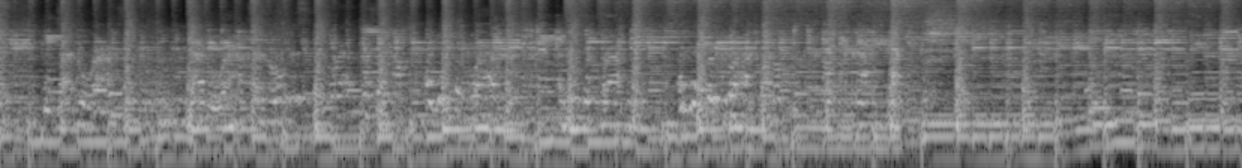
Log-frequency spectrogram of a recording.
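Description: Live rock band playing: electric guitars over a drum kit keeping a steady beat.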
